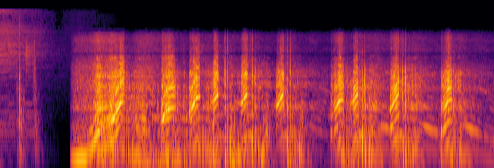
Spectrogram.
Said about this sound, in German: Und das ist wirklich der Serienauspuff. Das muss man mal festhalten.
